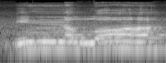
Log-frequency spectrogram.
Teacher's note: لفظ اللہ کی لام سے پہلے والے حرف پر زبر آیا ہوا ہے، اسی لفظ اللہ کی لام کو پر کر کے پڑھیں گے۔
